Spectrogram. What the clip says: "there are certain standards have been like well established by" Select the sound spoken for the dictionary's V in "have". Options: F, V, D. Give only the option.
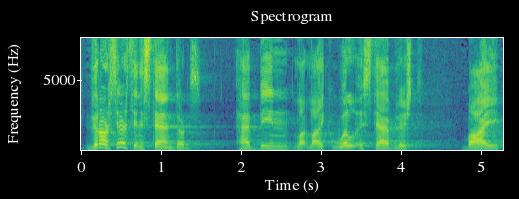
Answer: V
